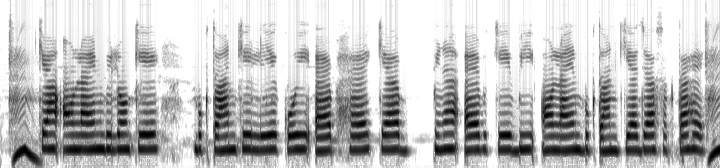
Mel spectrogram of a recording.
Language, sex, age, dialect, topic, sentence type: Hindi, female, 25-30, Garhwali, banking, question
